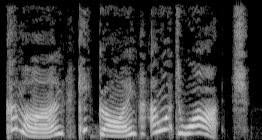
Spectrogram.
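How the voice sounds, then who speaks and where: A woman's voice: extremely high pitch, huge pitch swings, slow, bright, forceful tone, no room sound, muffled recording, pitched above the performer's own voice, exaggerated voice. A woman voicing a pushy, eager young schoolgirl who keeps pleading to see a drawing. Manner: pleading, insistent.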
